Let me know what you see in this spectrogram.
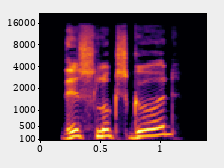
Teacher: we use something called rising intonation to make a sentence sound like a question, even if it is not a question grammatically.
